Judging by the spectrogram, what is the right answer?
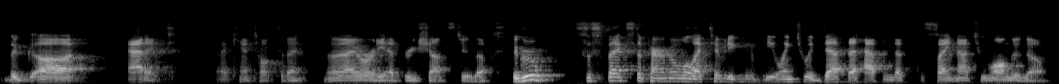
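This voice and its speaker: A man's voice: lowish voice, expressive, fairly quick, creaky, a bit bright, highs cut off. A man co-hosting a casual podcast, reading news aloud and often tripping over his words. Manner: stumbling, self-correcting reader. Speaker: co-host.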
